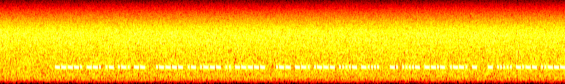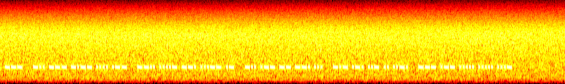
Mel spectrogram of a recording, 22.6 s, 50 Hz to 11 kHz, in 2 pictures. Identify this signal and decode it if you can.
Morse code, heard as a keyed tone, machine-sent, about 38 wpm, 710 Hz, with radio static. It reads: 9GARM 1AJI0 WGJ46 N4QPT T5Y2O DOYHW Z4G3A DWMGS KRUIF OW55V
